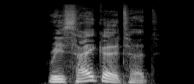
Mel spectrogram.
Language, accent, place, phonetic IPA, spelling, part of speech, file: German, Germany, Berlin, [ˌʁiˈsaɪ̯kl̩tət], recyceltet, verb, De-recyceltet.ogg
- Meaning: inflection of recyceln: 1. second-person plural preterite 2. second-person plural subjunctive II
